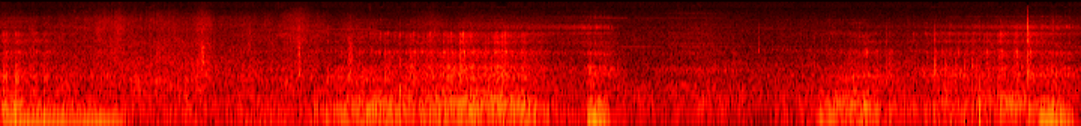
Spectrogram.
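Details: Snoring contest at a hot spring event: deep, rattling snoring bursts over crowd noise, possibly performed on purpose.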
